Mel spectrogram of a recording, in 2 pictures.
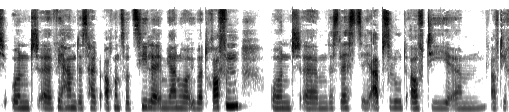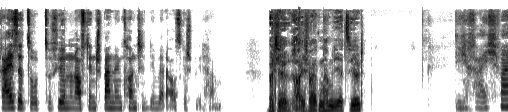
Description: Speech in German. There is no code.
